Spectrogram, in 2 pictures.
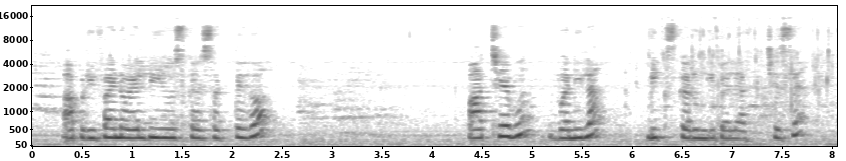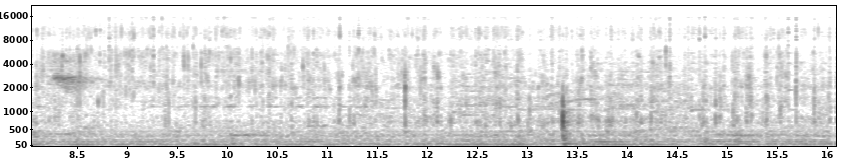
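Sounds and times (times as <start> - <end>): wet batter squelching: 6.0 - 16.0
whisk clicking against bowl: 9.2 - 16.0.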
